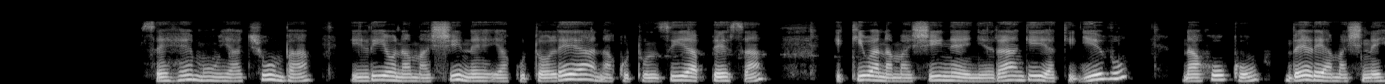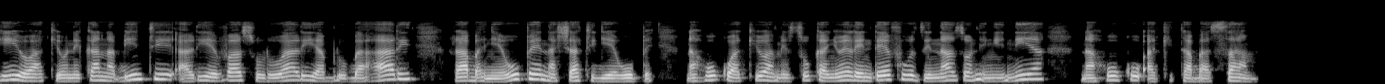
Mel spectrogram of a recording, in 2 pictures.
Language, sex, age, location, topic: Swahili, female, 36-49, Dar es Salaam, finance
